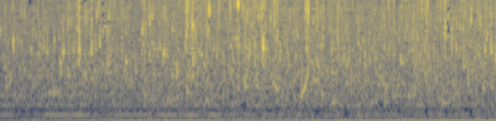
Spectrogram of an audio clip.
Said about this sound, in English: It's a shallow stream just a few yards wide. The water, milky with silt, burbles over flat brown stones.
